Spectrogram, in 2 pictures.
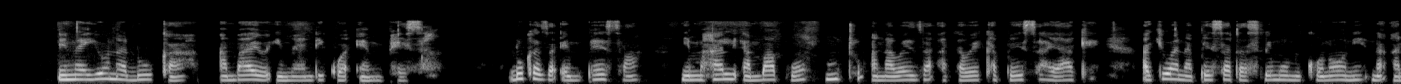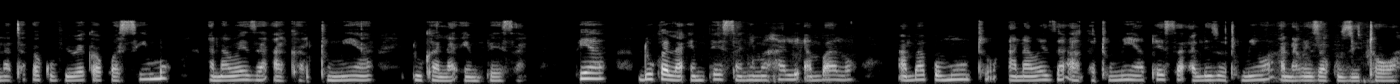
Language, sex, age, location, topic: Swahili, female, 18-24, Kisumu, finance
